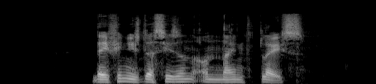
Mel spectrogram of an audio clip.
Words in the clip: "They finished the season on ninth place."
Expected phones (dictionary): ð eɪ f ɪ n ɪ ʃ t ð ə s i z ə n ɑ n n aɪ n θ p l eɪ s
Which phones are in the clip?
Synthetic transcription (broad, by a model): ð eɪ f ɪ n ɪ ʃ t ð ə s i z ə n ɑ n n aɪ n θ p l eɪ s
